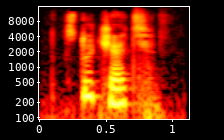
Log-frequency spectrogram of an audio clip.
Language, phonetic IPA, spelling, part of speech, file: Russian, [stʊˈt͡ɕætʲ], стучать, verb, Ru-стучать.ogg
- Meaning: 1. to knock 2. to rap, to tap 3. to throb (especially the heart) 4. to chatter, to clatter 5. to bang 6. to snitch on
